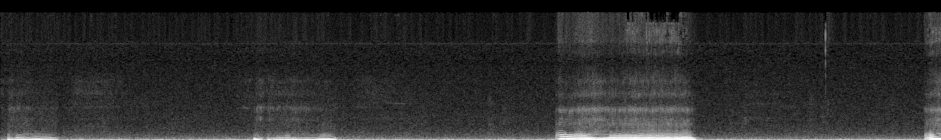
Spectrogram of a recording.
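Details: Lucy, the oldest pet cat of the household, snoring loudly while asleep: three drawn-out, voiced snores several seconds apart, the third longer and sliding down in pitch, over a steady low hum.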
